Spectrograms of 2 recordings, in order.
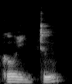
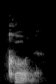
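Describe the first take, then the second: First: Both words are said fully and separately. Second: The words blend into one reduced word.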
